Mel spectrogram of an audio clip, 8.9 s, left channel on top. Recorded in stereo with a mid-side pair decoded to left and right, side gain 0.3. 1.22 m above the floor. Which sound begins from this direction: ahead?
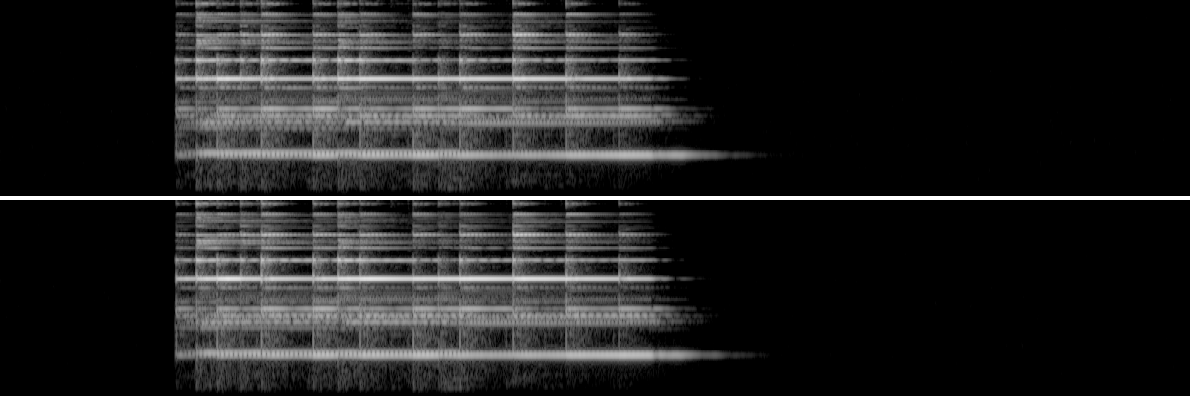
An alarm, at 1.3 s.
